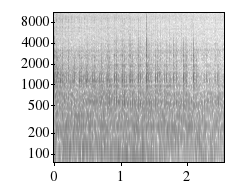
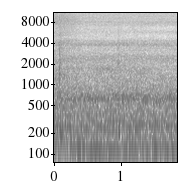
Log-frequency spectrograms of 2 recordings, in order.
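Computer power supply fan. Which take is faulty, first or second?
first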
